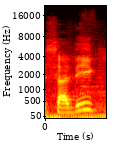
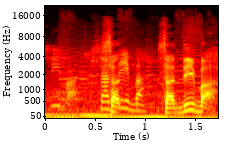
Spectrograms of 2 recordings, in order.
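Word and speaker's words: садиба: How do you say it? Sadiq? No. Sadiba. Sadiba.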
